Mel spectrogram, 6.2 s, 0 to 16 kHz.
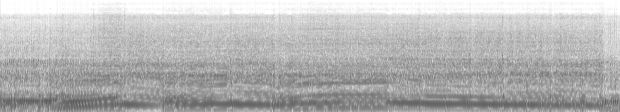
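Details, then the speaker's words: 1989 Honda Pilot with swapped Ski-Doo 670 two-stroke engine: buzz wanders in pitch with ragged, uneven beat, lacking power, began while going slow through trails; suspected fouling spark plug misfiring. "Definitely feels like we got a spark plug that's fouling. It's just kind of lacking power. You can just hear it kind of running rough."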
